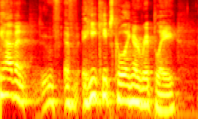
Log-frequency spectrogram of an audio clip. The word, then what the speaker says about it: Ripley: I said, oh, you mean Ripley? And he said, oh, is that how you say it? Ripley, because in French it's Replay.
